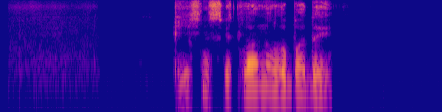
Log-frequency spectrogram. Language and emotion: Russian, neutral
